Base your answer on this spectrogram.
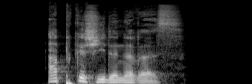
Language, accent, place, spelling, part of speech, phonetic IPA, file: German, Germany, Berlin, abgeschiedeneres, adjective, [ˈapɡəˌʃiːdənəʁəs], De-abgeschiedeneres.ogg
- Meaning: strong/mixed nominative/accusative neuter singular comparative degree of abgeschieden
